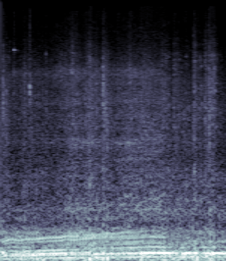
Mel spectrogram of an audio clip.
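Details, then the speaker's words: Saleen Mustang back on the road after sitting for years, first drive in five years: the engine revs while a loose, uneven rattle from the rear hatch shaking in its frame rides over the exhaust note. "It would sound much, much, much better if we didn't have the rattling in the background, though."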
